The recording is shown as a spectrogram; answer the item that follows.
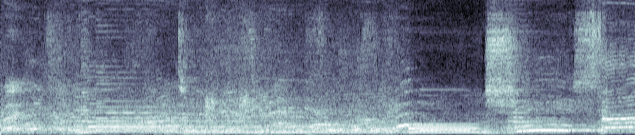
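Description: Acoustic guitar strumming chords as a live rock band starts a song, with voices over it.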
